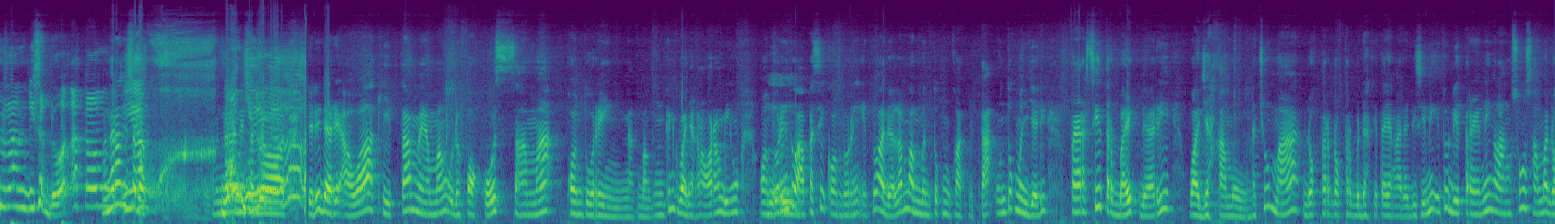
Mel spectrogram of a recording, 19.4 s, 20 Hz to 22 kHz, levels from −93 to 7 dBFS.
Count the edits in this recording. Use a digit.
2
